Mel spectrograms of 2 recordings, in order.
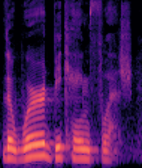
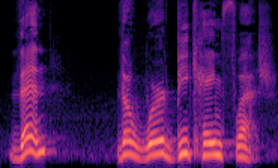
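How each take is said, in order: First: Said in the usual way. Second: Slow and lifted, Then held apart; emphatic. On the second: Shown as a demonstration. Teacher driving home the central line, slow and emphatic. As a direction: land "the Word became flesh" slowly, weighting became. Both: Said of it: "This is the emphasis".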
